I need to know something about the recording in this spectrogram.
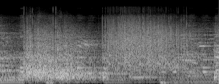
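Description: Stage backing music with a dense, continuous crackle of a string of firecrackers over it, fading near the end.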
